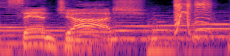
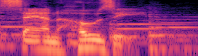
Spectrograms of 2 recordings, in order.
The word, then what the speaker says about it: San Jose: San Josh. It's actually pronounced San Jose. Oh, really? Yes. In English here, the J is pronounced like H.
